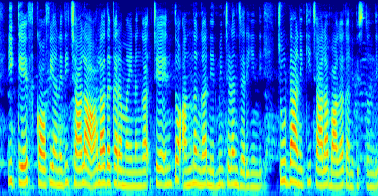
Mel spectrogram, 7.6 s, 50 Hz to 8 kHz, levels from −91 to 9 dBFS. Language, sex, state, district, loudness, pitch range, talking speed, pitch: Telugu, female, Telangana, Nalgonda, -20 LUFS, 215-250 Hz, 110 wpm, 230 Hz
